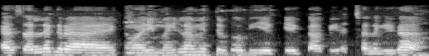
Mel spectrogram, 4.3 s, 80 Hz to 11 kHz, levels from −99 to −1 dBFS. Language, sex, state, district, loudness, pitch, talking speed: Hindi, male, Uttar Pradesh, Gorakhpur, -15 LUFS, 155 Hz, 195 wpm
